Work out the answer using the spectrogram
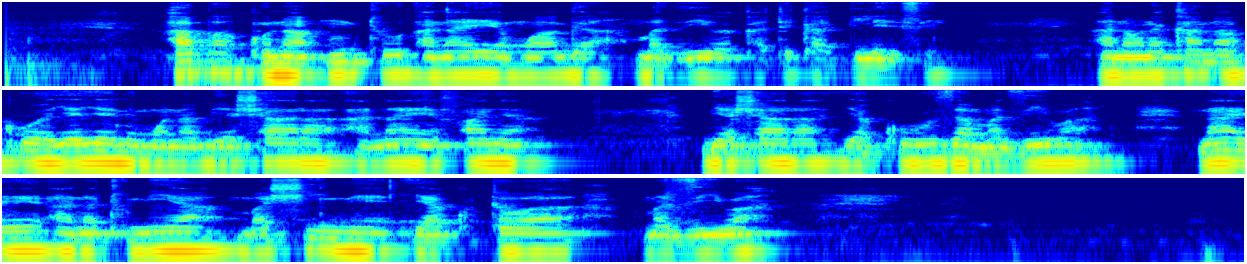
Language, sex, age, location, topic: Swahili, male, 25-35, Nakuru, finance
